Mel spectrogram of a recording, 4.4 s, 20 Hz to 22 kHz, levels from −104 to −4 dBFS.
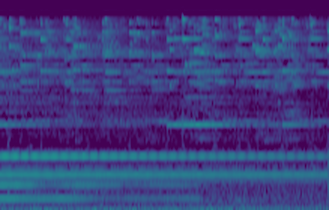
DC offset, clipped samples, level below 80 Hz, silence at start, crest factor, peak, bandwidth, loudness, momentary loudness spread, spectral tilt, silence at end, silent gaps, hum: under 0.1%; under 0.1%; -72 dBFS; 0 s; 34 dB; -20 dBFS; 15 kHz; -54 LUFS; 5 LU; -0.5 dB/octave; 0 s; none; none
